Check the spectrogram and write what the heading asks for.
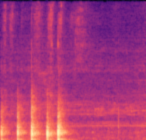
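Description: Chalk tapping on a chalkboard during writing: a quick run of about six sharp taps in the first second, then it goes quiet.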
